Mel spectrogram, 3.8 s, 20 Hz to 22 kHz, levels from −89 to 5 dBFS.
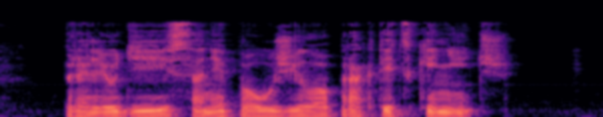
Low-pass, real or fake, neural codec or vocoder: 9.9 kHz; real; none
